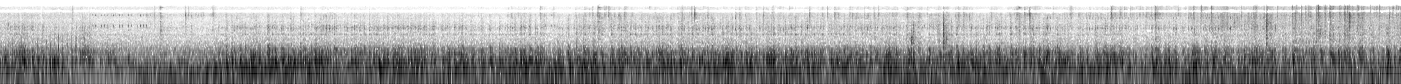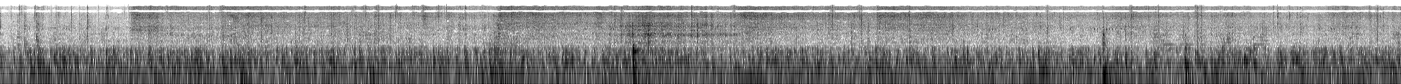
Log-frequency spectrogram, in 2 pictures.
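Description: Breaded fish fillets sizzling as they fry in a pan, with light clinks of utensils. About halfway through, a louder, brighter hiss joins in.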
